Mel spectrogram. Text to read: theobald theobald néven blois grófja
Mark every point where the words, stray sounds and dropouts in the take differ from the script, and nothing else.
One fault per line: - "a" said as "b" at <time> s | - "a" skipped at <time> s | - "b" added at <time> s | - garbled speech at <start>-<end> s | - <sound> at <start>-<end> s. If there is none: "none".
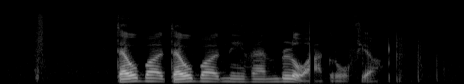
- dropout at 3.1-3.1 s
